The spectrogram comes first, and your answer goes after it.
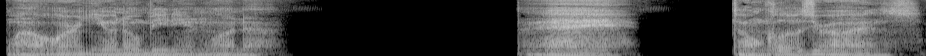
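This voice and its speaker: Casting: male actor as taunting, possessive werewolf for ASMR roleplay. Extremely low register, husky and breathy, menacing. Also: steady tone, dry recording, studio quality, full character voice. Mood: gruff, teasing. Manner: slow, teasing, menacing. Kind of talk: boyfriend ASMR audio roleplay acting.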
